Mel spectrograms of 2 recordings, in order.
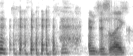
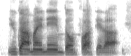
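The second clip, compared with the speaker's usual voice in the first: put-on thick, heavy Ukrainian-American accent. Quoting his grandfather's words before he passed away, in a strong american ukrainian accent. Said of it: "like in a real strong, like American Ukrainian accent".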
